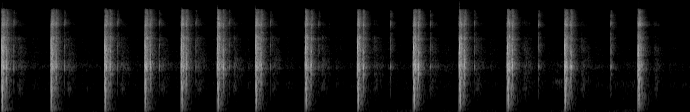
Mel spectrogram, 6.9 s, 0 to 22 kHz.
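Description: A KJW G19/G23 gas blowback airsoft pistol fires a string of about fifteen sharp, close, loud cracks at a steady, slightly uneven pace, each shot ringing briefly, with no voices.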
